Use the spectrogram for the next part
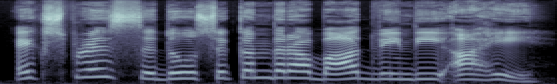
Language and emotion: Sindhi, neutral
